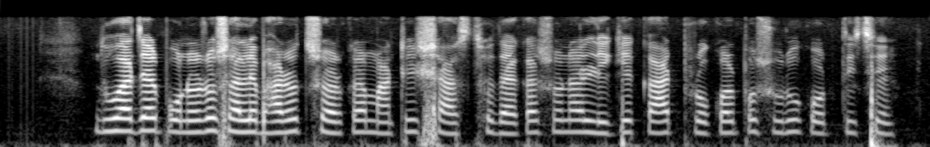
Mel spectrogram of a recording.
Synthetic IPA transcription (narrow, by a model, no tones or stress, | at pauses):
d̪uɦad͡ʑaɾponeɾoʃalebʱaɾot̪ʃɔɾkaɾmaʈʰiɾʃast̪ʰod̪ɛkʰaʃonaɾliɡekaɖ̚pɾokolpoʃuɾukoɾt̪it͡ɕʰe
